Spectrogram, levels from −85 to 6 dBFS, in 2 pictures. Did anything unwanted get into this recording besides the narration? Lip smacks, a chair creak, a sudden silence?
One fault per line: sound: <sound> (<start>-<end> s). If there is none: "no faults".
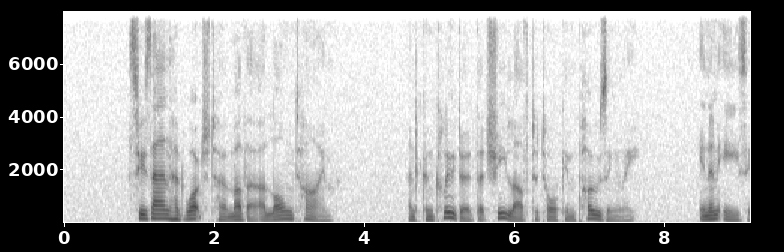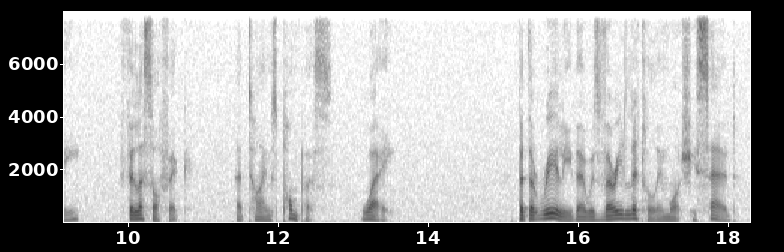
no faults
